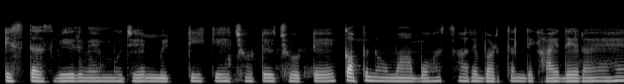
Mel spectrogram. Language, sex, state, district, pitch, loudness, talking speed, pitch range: Hindi, female, Bihar, Jamui, 155 Hz, -29 LUFS, 145 wpm, 150-160 Hz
